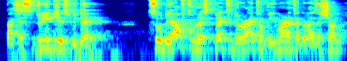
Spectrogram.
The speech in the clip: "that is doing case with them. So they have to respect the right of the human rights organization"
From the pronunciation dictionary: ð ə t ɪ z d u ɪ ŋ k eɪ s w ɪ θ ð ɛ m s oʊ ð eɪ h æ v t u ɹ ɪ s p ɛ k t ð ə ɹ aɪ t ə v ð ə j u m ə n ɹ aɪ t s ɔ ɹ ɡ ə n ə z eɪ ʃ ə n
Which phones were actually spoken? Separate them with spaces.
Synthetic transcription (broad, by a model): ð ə t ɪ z d u ɪ ŋ k eɪ s w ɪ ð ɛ m s oʊ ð eɪ h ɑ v t u ɹ ɪ s p ɛ k t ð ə ɹ aɪ t ə v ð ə j u m ə n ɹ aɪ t ɔ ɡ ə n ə z eɪ ʃ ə n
